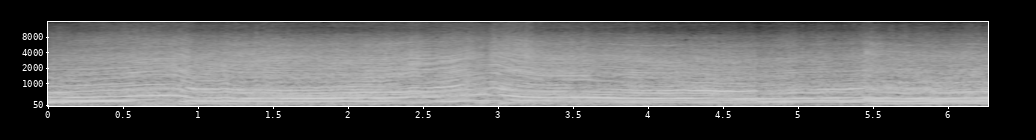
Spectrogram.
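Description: Simulated race cars in an iRacing event at Crandon International Raceway, engines droning loud and continuous as they sweep through corners, pitch rising and dipping with revs and gear changes, several cars close together.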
